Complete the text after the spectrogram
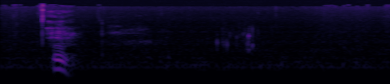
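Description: A mug is set down on a table with a light knock.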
